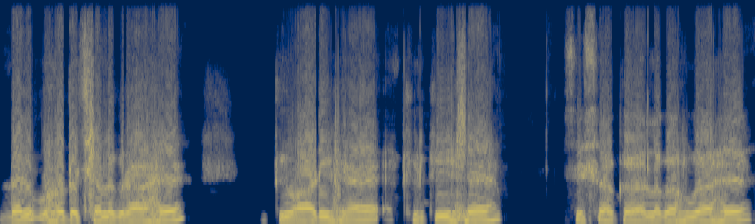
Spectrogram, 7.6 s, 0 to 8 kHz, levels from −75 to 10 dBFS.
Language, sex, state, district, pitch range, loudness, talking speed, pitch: Hindi, male, Bihar, Purnia, 150-165 Hz, -9 LUFS, 120 wpm, 155 Hz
